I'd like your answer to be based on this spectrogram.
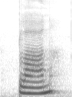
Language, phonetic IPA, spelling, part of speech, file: Czech, [ˈplaːn], plán, noun, Cs-plán.ogg
- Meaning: 1. plan (drawing showing technical details of an artifact) 2. plan (set of intended actions aimed at a goal)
